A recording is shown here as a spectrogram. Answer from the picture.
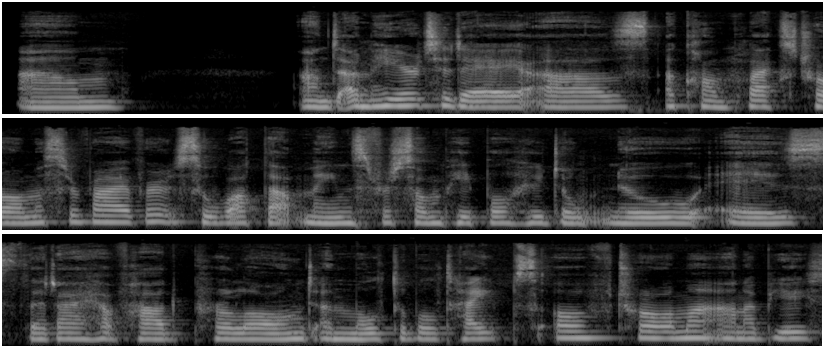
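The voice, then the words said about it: Belfast accent. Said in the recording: “I am born and bred in Belfast, as you can probably tell from the accent.”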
